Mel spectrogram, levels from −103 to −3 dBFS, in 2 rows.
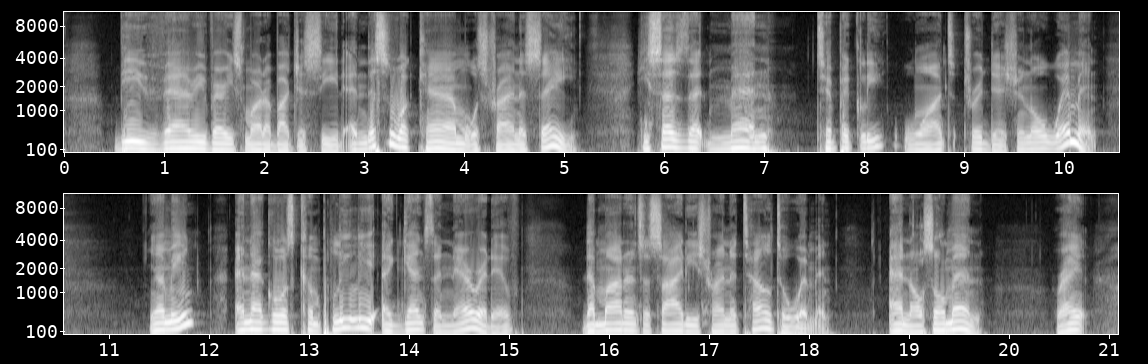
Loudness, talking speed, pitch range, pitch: -13 LUFS, 140 wpm, 95-120 Hz, 110 Hz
